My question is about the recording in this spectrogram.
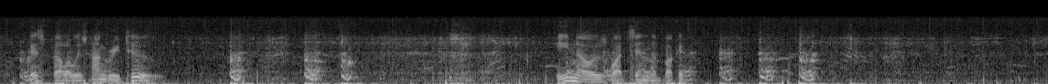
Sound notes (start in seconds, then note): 2.2 sea lion barking; 5.8 sea lion barking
